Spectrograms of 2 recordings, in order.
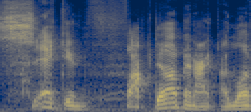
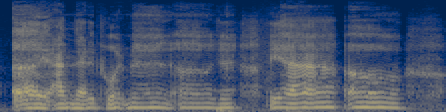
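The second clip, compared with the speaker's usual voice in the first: bland, flat, slow droning monotone, pitched up; 6 semitones higher, 8 dB quieter than usual. Criticizing an actress's performances: bland monotone Natalie Portman impression. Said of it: "so bland and monotoned and just this".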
